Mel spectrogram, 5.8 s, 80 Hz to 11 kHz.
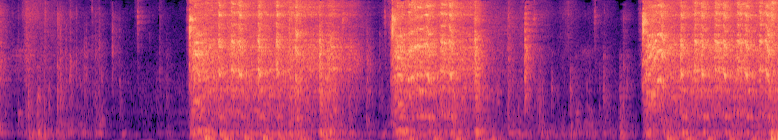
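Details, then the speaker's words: Peugeot Django 125 scooter after carburettor replacement for hard starting and poor running, restart test: three quick cranks catch promptly, each settling into crisp even idle, no misses; idle may need slight adjustment. "the the float bowl then had to fill with fuel so it took a little while um but uh yeah and you know it started and it's running nicely so if we try again"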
